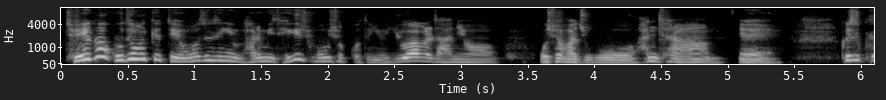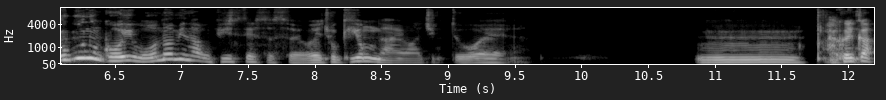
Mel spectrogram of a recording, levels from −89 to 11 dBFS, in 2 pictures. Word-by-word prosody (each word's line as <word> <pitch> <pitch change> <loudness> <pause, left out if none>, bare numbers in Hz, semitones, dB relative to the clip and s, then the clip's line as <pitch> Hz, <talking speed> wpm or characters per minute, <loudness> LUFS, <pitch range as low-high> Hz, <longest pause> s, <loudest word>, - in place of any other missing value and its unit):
제가 310 - +7
고등학교 315 +1 +4
때 220 - -1
영어 195 +4 -1
선생님 235 -5 -4
발음이 190 +4 -4
되게 195 - -3
좋으셨거든요, 190 - -10
유학을 200 +3 +4
다녀오셔 150 +1 -7
가지고 130 -4 -2
한참. 155 - -4
예. 130 -7 -3 0.4
그래서 255 +2 +1
그분은 340 +7 +7
거의 225 0 +5
원어민하고 230 - -1
비슷했었어요. 140 -9 -10
예. 130 - -1
저 150 - -7
기억 195 +6 0
나요 115 -6 -7
아직도. 110 +2 -10
예. 110 -2 -12 1.4
음. 140 +1 -3 0.2
아 - - -3
그러니까 190 0 +5
165 Hz, 350 characters per minute, -25 LUFS, 135-215 Hz, 1.4 s, 제가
